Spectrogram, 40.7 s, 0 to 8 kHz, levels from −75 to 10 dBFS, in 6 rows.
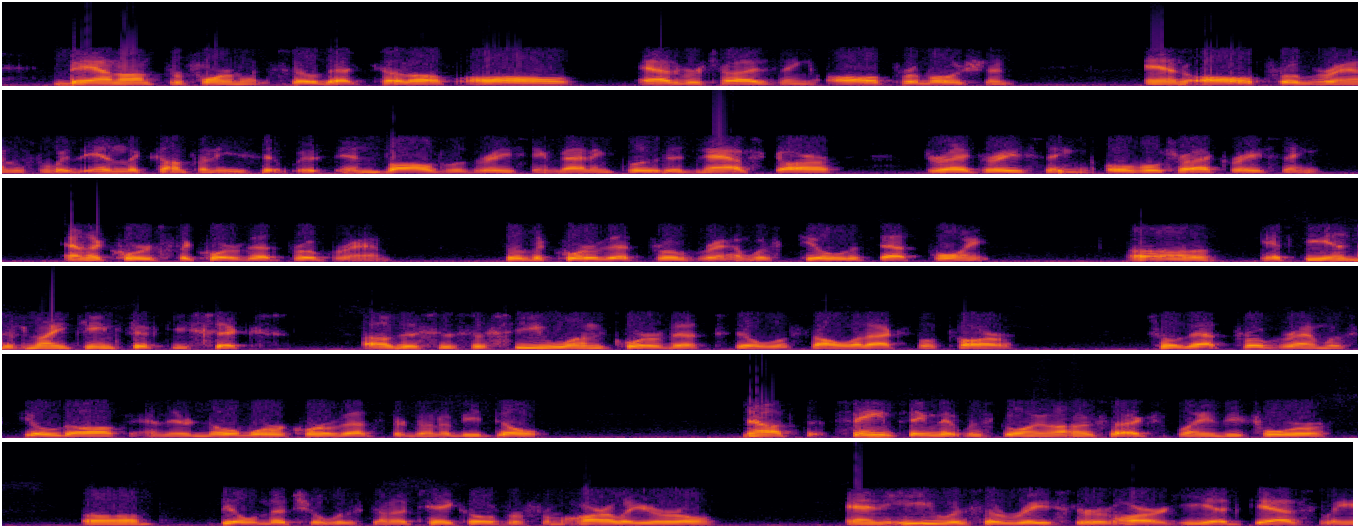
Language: English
